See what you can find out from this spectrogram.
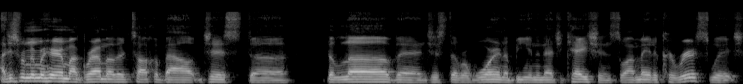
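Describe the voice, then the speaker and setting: Man in an American accent at a fairly low pitch, fairly even intonation, quiet background. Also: fairly quick pace. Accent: Southern twang, slight, comes up sometimes. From US South, Birmingham, Alabama. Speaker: educator, teacher pathway program founder. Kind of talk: panel presentation. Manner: casual, with many fillers.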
